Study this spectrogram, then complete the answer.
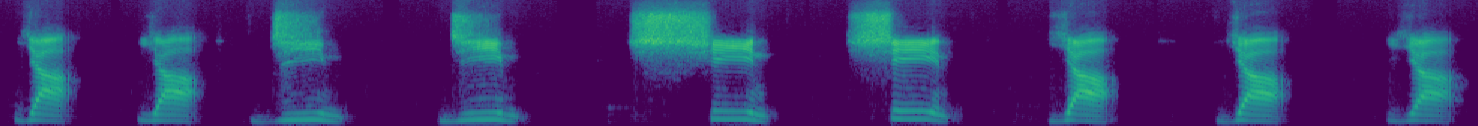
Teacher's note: जबान का जो है बीच का हिस्सा ऊपर की जो है तालू को लग रहा, ऊपर की तार को लग रहा हूँ, वो हिस्से को। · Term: हुर्फे शजरिया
